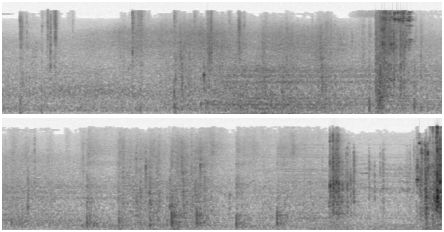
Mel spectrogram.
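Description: Footsteps thud across a hard floor.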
